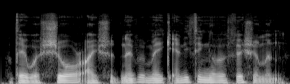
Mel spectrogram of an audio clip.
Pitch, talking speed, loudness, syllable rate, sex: 85 Hz, 250 wpm, -17 LUFS, 6.6 syllables/s, male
